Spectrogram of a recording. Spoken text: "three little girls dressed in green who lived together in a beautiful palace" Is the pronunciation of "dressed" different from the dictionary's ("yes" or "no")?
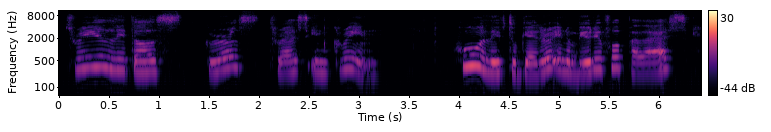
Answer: yes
